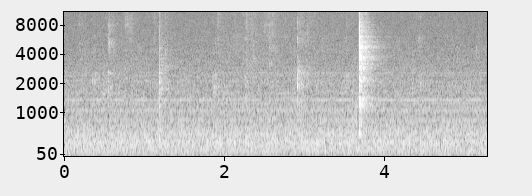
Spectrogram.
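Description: A man chewing a bite of cheeseburger: a few faint mouth clicks over a steady quiet room hum, with one sharper click about three and a half seconds in.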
